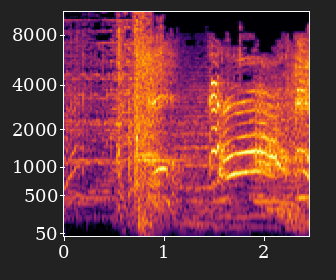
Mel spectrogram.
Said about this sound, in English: Paint can to the face. Heads up!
